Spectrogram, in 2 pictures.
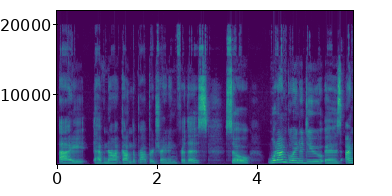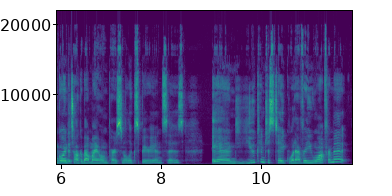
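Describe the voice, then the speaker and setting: Young woman, kinda high voice w heavy fry, earnest and confiding personal talk. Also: a little mellow. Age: young adult. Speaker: host, student sharing personal experiences. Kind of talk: personal talk to camera about mental health.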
